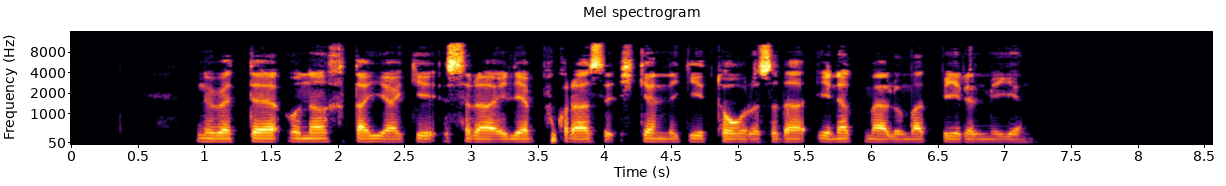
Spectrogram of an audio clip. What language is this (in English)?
Uyghur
